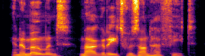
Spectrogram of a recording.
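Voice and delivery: ordinary delivery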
